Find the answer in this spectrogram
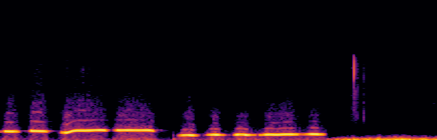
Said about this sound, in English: Just again, I'm not singing. Neither am I. Oh, I'm whistling.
